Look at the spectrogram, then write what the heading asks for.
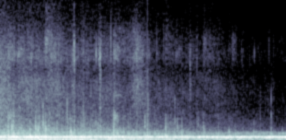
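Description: A large crowd in a plaza rises to its feet, many leather-soled shoes shuffling softly and continuously over a hard surface with no clear rhythm, over a steady low hum. Nobody speaks.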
